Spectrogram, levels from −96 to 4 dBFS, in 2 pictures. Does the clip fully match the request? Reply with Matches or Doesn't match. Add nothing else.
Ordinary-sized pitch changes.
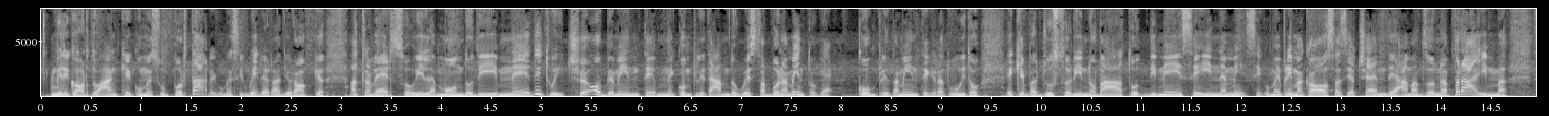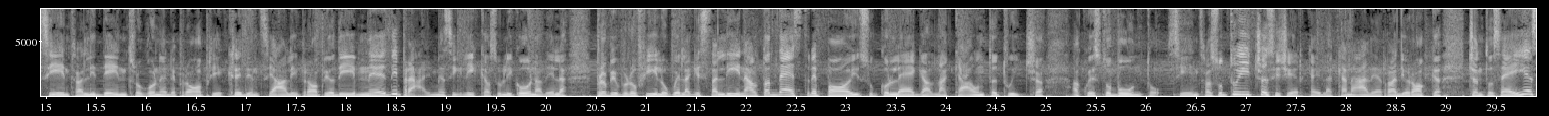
Matches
